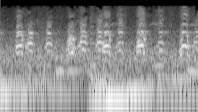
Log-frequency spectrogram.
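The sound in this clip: Barnacle geese calling from a nest high on a cliff: a rapid series of short, harsh, clucking honks that repeat throughout, with a low rumble underneath.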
